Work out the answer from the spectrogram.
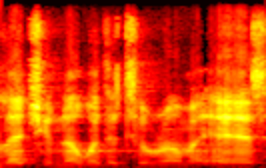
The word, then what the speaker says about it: Tarumah: Download the Taruma app. It's spelled TARUMAH.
